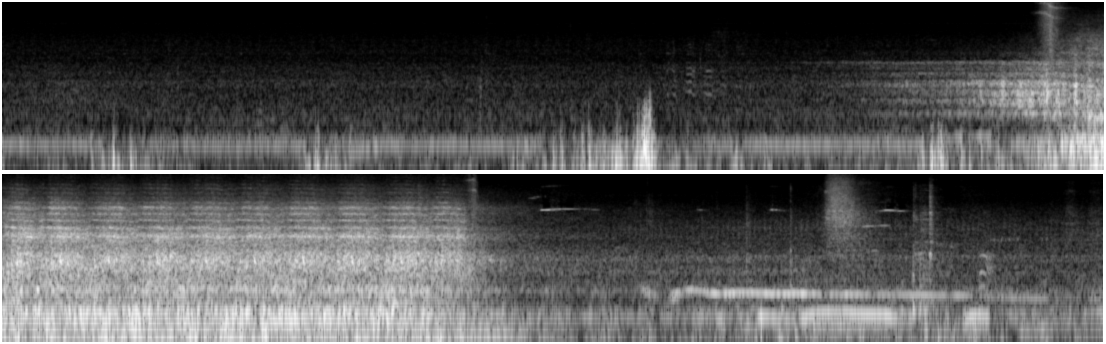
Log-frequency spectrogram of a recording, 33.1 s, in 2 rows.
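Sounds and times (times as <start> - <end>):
steady low hum: 10.4 - 22.4
electric train passing at speed: 10.9 - 33.0.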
